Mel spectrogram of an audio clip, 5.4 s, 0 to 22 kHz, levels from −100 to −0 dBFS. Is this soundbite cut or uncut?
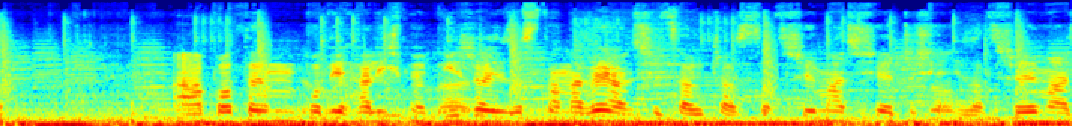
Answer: uncut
